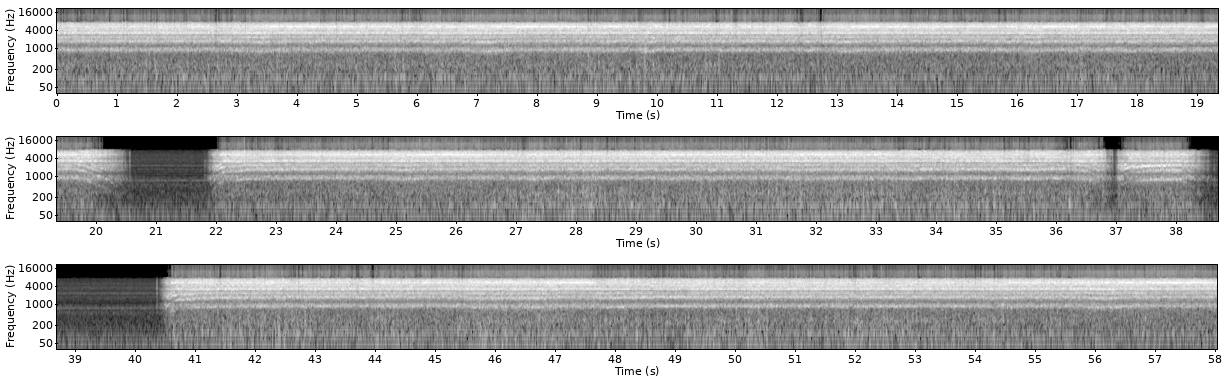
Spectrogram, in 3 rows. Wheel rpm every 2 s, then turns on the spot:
230, 230, 230, 230, 230, 230, 230, 230, 230, 210, 20, 190, 230, 240, 230, 230, 230, 230, 150, 40, 150, 230, 230, 220, 230, 230, 230, 230, 230.
none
